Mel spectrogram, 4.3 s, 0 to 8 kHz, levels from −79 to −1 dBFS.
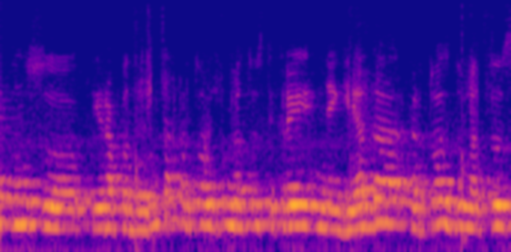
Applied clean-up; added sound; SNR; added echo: neural separator model SepFormer DNS4.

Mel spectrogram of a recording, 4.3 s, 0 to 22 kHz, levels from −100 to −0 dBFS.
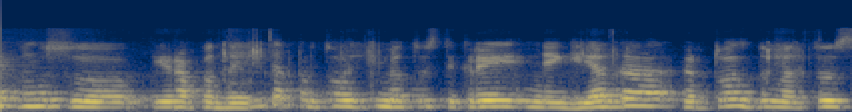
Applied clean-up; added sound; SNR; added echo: neural mask model DeepFilterNet 3.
